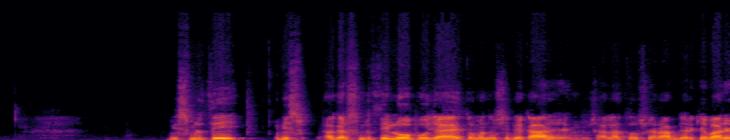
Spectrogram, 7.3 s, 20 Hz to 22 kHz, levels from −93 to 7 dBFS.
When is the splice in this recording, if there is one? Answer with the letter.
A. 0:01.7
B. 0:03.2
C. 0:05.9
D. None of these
C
